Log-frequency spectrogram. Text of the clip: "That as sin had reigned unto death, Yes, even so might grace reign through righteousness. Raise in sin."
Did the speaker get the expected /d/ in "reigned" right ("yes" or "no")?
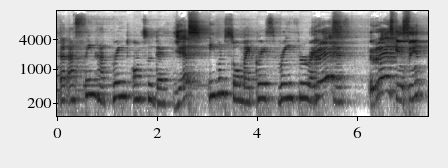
yes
